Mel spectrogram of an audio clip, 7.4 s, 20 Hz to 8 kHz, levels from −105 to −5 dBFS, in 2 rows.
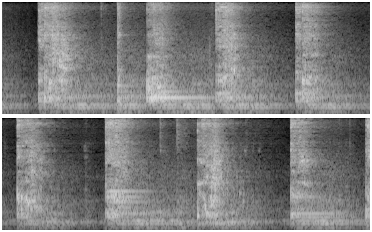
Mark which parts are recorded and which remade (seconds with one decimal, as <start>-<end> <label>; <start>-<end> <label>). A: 0.0-4.0 recorded; 4.0-4.7 remade; 4.7-5.5 recorded; 5.5-6.5 remade; 6.5-7.4 recorded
